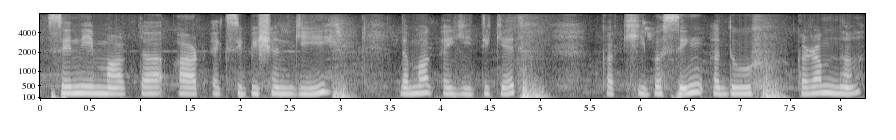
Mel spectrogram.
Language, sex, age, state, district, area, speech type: Manipuri, female, 18-30, Manipur, Kangpokpi, urban, read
